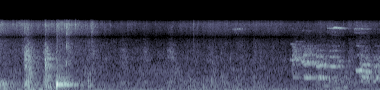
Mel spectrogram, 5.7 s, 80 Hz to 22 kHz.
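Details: A male dog herding sheep on 25 September 2011 gives a few sharp, high yips around the first second, then falls quiet before a human voice is heard near the end.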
